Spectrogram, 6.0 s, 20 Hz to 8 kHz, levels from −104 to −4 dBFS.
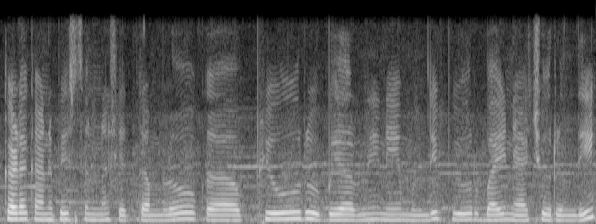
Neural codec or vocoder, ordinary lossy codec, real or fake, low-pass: none; none; real; 7.2 kHz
